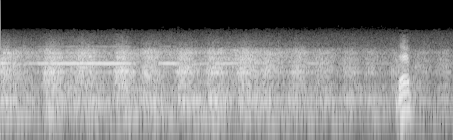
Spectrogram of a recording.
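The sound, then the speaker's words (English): A train carrying tobacco to the port of Balawan, Sumatra, rumbles steadily past with continuous mechanical clatter and a faint sustained whistle-like tone, ending with a brief squealing burst near the close. “That train carries tobacco to the port of Balawan.”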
